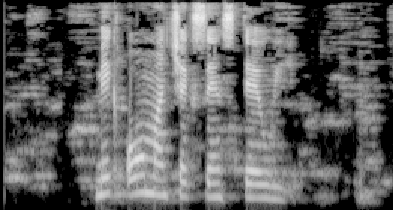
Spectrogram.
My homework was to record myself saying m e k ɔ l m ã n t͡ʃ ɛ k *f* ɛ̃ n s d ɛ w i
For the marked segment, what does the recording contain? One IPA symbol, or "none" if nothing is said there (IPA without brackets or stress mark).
s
